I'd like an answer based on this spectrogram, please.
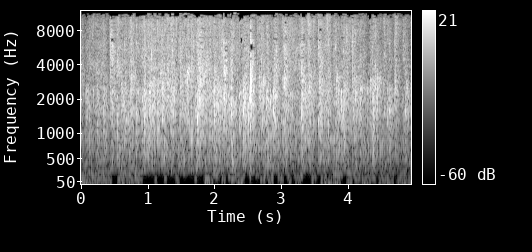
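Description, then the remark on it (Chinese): Sustained applause from an audience, a dense wash of many hands clapping steadily for the full five seconds, fairly loud and even, with no voices over it. “俾掌声我啊！”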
